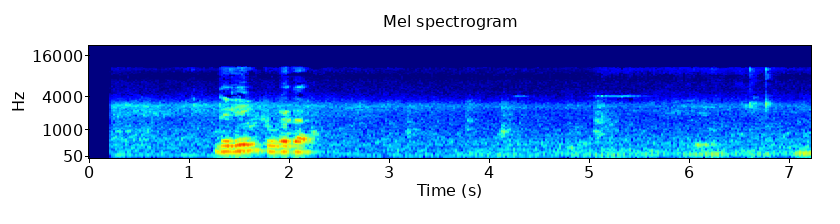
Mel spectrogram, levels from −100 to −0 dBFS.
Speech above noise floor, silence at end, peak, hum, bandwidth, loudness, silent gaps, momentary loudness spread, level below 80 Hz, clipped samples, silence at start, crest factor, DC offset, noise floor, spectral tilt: 36 dB; 0 s; -12 dBFS; none; 11.5 kHz; -26 LUFS; none; 28 LU; -64 dBFS; under 0.1%; 1.25 s; 22 dB; under 0.1%; -60 dBFS; -8.5 dB/octave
